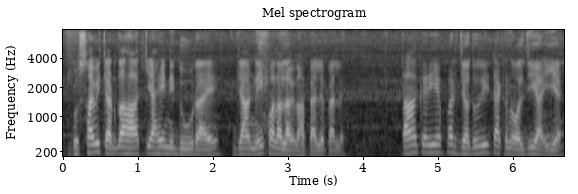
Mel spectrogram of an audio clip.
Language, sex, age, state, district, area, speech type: Dogri, male, 18-30, Jammu and Kashmir, Samba, urban, spontaneous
